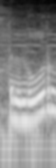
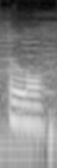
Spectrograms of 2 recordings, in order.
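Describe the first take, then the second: First: The word ends in an 'ur' sound. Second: The word ends in an 'o' sound.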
